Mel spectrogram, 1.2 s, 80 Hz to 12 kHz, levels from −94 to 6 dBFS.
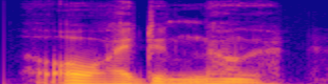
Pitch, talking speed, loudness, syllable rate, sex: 95 Hz, 245 wpm, -17 LUFS, 5.4 syllables/s, male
